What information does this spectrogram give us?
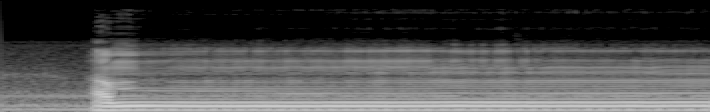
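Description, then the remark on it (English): A loud, steady electrical hum in a quiet donut shop with few people kicks in abruptly about half a second in and drones on unchanged, a buzzy, overtone-rich tone with no voices over it. “But you do hear a hum. You probably do hear a nice loud hum, though, huh?”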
